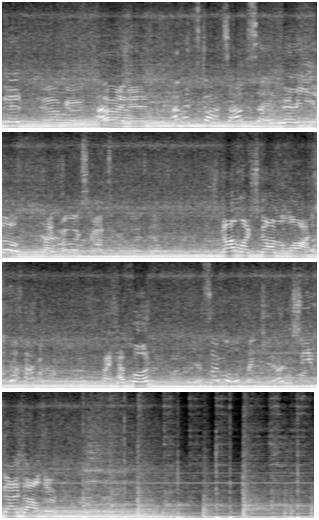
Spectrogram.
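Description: A jump plane's propeller engine droning steadily, heard from inside the cabin, with voices shouting and whooping over it. Near the end the drone cuts off and a rock music track with a fast beat takes over.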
